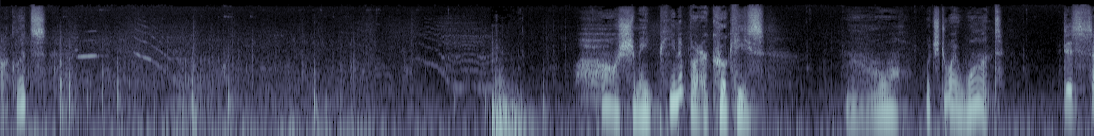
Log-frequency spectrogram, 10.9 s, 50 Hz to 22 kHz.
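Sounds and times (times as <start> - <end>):
speech: 0.0 - 0.8, 6.0 - 7.8, 8.5 - 10.9
shop front door hinges creaking open: 0.5 - 5.6
shop door soft low thump: 4.8 - 5.4.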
